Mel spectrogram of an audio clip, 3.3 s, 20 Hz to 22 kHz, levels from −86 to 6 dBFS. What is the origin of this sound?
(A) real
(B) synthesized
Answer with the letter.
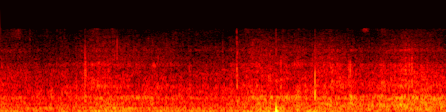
A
